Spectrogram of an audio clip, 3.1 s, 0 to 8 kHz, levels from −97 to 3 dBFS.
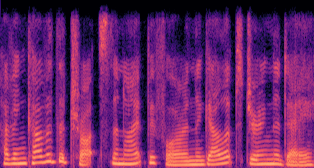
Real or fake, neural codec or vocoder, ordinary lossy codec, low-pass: real; none; Opus, 64 kbps; 7.2 kHz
